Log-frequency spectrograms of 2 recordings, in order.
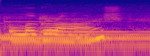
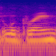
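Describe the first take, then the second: First: The name is said with French pronunciation. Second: The name is said with English pronunciation. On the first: "French would be Lagrange" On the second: "Lagrange is the English pronunciation"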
